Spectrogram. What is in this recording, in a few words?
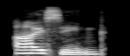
"icing", Indian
